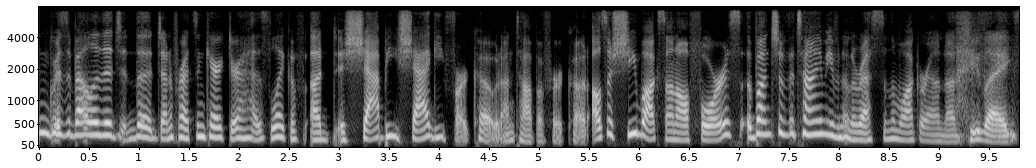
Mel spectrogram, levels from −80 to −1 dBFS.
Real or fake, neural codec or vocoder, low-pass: fake; codec, 24 kHz, 0.9 kbps, DualCodec; 7.2 kHz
